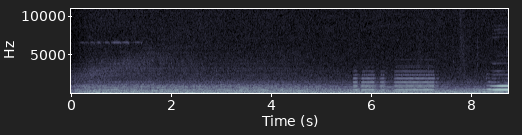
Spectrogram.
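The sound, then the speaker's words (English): A car moves off from a stop sign on a quiet street, its engine giving a low, steady rumble with a brief horn-like tone partway through, and the sound grows louder at the very end. “The car moves off again.”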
